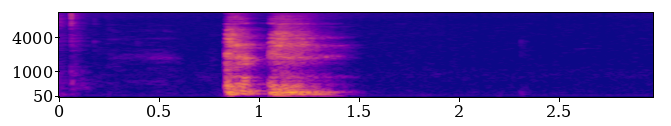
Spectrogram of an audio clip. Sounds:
Throat clearing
